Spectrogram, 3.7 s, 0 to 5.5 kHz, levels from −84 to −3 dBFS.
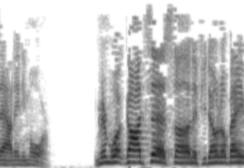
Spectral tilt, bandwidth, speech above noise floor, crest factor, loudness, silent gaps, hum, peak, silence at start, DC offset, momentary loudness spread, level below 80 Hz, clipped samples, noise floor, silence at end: -7.5 dB/octave; 5.4 kHz; 52 dB; 16 dB; -19 LUFS; none; none; -4 dBFS; 0 s; under 0.1%; 13 LU; -62 dBFS; under 0.1%; -71 dBFS; 0 s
